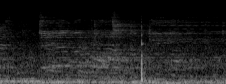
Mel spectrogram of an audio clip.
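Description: A single sharp click of a putter striking a mini-golf ball, with a brief ring, about one and a half seconds in.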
